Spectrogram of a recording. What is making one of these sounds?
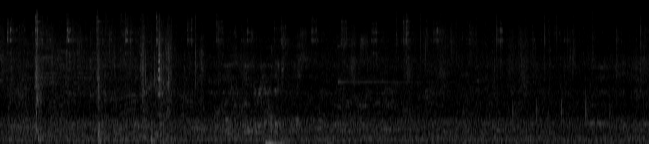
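A horse's hooves thud softly on loose dirt.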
